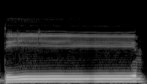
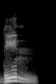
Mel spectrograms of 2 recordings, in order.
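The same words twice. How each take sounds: First: The vowel is drawn out long. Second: The vowel is cut short. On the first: The word keeps its letter ya and its plural sense. The speaker calls it right. "উচ্চারণ হবে দিন টান দিতেই হবে" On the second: The letter ya drops and the word turns singular. The speaker calls it wrong. "যদি আমরা বলি দিন তখন ইয়া অক্ষরটা বাদ চলে যাবে"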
